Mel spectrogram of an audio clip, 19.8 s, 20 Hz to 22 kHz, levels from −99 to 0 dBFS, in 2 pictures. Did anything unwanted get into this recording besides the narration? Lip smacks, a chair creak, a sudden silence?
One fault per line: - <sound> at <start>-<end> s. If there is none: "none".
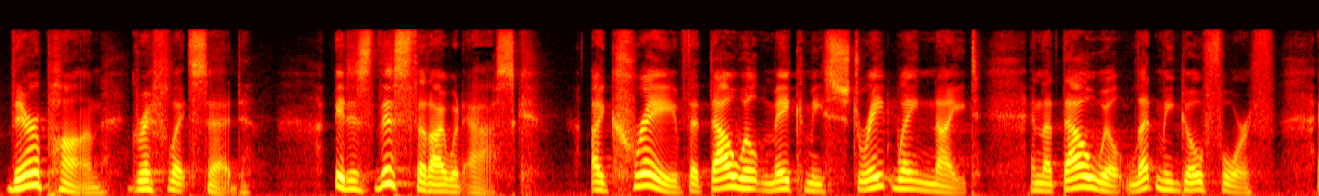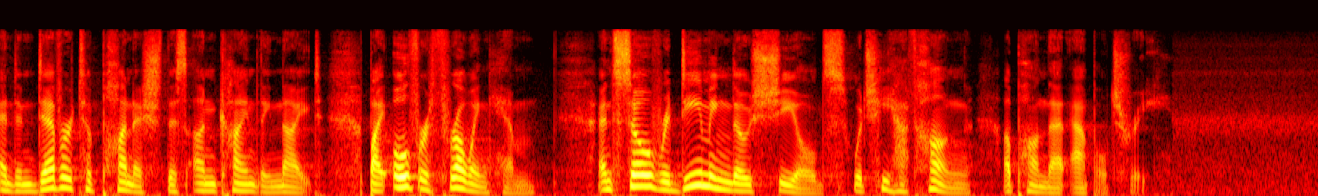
none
